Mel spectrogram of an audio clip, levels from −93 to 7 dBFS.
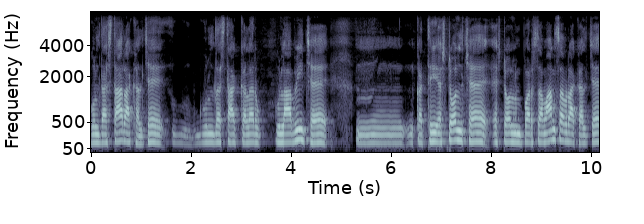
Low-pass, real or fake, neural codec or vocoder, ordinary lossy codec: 7.2 kHz; real; none; none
